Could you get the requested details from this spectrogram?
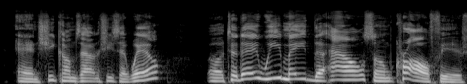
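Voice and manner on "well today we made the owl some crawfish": horrible, bad, high-pitched put-on Louisiana accent. Man quotes his wife's reply about the owl's food: Deborah in bad Louisiana accent. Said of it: "excuse my horrible Louisiana accent".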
